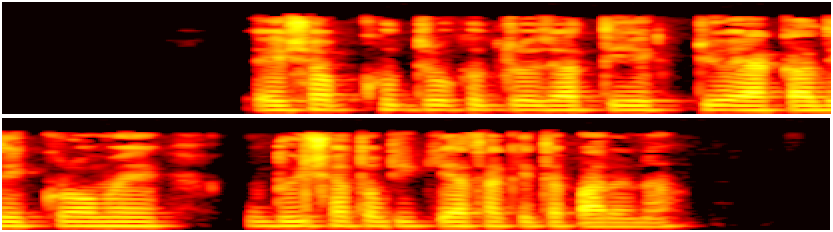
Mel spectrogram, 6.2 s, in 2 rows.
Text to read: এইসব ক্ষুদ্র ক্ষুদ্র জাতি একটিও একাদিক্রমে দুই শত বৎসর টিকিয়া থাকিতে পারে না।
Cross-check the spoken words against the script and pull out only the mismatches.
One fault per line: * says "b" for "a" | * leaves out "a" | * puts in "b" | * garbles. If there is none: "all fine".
* leaves out "বৎসর"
